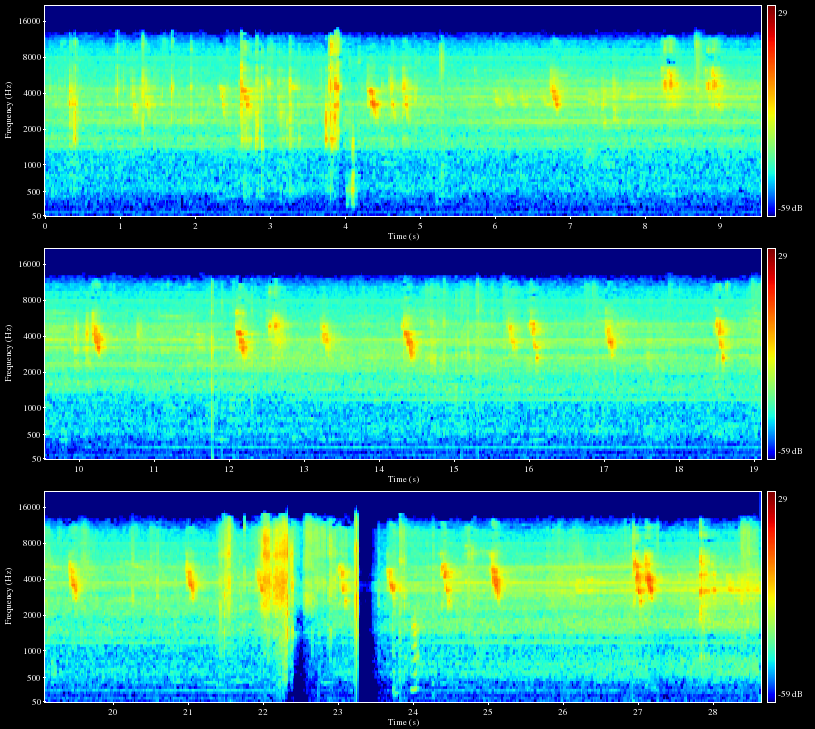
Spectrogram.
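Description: Short bird chirps repeating about once a second, coming from a garden-squirrel video playing on a tablet's small speaker, with a few sharp clicks in the first few seconds.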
